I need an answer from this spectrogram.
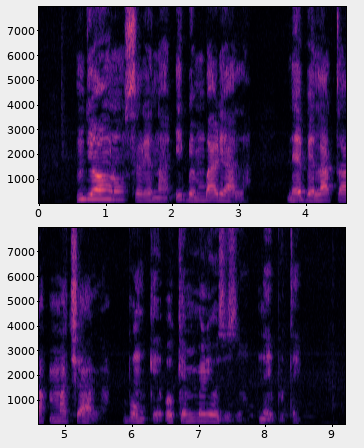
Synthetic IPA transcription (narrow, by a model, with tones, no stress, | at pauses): n̩˦dɪ˦ɔ˦ɾ̃ʊ˦sɪ˨ɾɪ˨na˨i˦ɡ͡be˨ŋ͡m̩˦ɡ͡ba˦ɾɪ˦a˨la˨ | ne˨˦be˨la˦ta˦m̩˦ma˦t͡ʃɪ˦a˨la˨ | bʊ˦ŋ̩˨kḛ˨ʔo˦ke˦m̩˦mi˦ɾi˦o˨zu˨zo˨ | ne˨bu˨te˦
